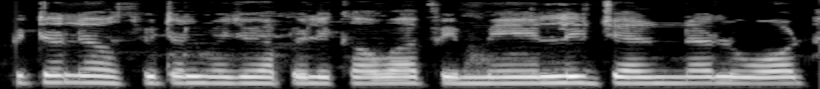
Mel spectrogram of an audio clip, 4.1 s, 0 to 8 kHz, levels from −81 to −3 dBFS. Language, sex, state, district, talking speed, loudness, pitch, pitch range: Hindi, female, Bihar, Purnia, 175 wpm, -16 LUFS, 210 Hz, 205-220 Hz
